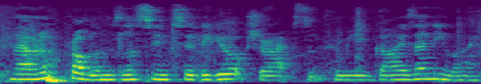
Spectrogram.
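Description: A woman's voice: lowish voice, fairly even intonation, fast talker. A woman chatting in a plain, matter-of-fact way at a tabletop game table. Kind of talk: casual chat at a game table. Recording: roomy room with audible noise.

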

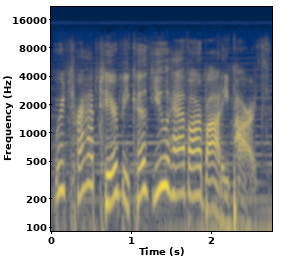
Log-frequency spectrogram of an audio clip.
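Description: A man's voice: sits high, huge pitch swings, normal speed, a bit bright, soft background music, voice pushed up, exaggerated voice. A man voicing the pleading, insistent ghost of a wronged young man in an amateur radio play. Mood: bitter, accusing. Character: pleading young male ghost, mayor's murdered son, bitterly wronged.

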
